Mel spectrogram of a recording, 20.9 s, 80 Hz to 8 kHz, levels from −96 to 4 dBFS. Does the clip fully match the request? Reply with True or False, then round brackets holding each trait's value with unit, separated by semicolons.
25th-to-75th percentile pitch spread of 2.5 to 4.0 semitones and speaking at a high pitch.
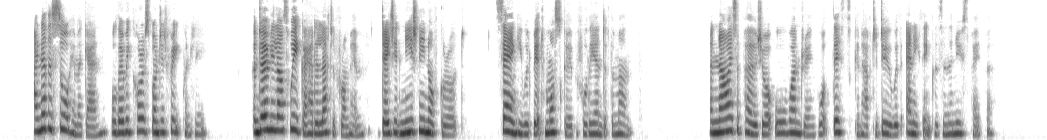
True (2.9 semitones; 230 Hz)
